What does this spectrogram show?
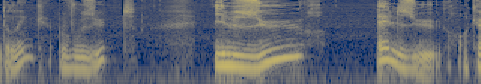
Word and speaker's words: eurent: Okay, remember that when we've got this ENT ending at the end of the plural form, so third person of the plural, you don't pronounce it, so you get eurent. Okay, and then with the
